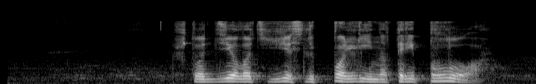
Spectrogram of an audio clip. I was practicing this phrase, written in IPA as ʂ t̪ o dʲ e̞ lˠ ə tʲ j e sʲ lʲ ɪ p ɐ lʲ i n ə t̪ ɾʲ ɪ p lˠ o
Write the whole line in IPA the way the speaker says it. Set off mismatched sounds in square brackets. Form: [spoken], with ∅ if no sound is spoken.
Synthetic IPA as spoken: ʂ t̪ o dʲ e̞ lˠ ə tʲ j e sʲ lʲ ɪ p ɐ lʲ i n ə t̪ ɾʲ ɪ p lˠ o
